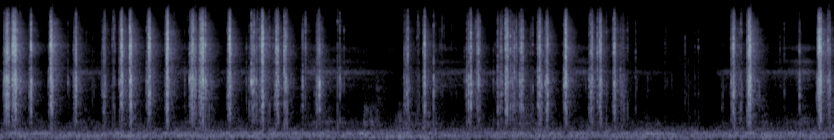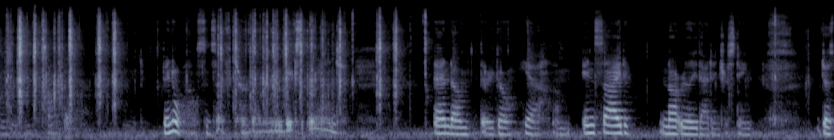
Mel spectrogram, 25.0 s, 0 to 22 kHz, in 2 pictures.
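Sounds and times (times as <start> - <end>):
puzzle cube plastic clicks: 0.0 - 5.2, 6.0 - 9.6, 10.2 - 14.5, 15.8 - 18.7.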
